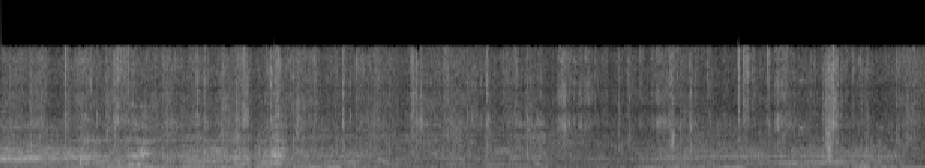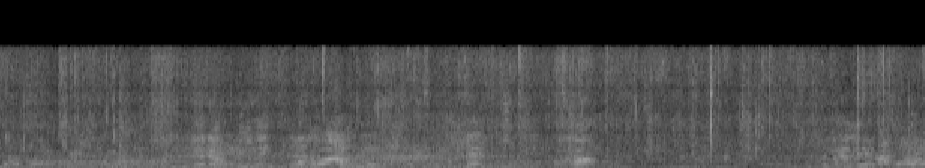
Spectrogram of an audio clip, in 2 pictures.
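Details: Cattle at Muaro Paneh, the largest livestock market in West Sumatra, where many breeds are sold: two long, low, drawn-out moos, one at the start and another a few seconds later, over steady crowd chatter and voices.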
